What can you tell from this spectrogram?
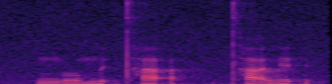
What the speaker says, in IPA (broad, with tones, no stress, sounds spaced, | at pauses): ŋ o˨ m ɪ˦ ʔ tʰ ä˦ ʔ | tʰ ä̰˦˨ l ɪ˦ ʔ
